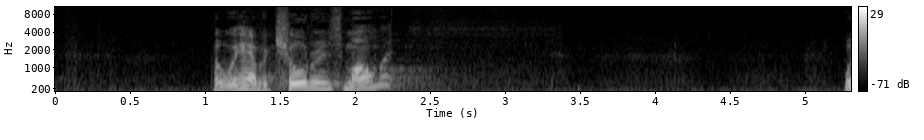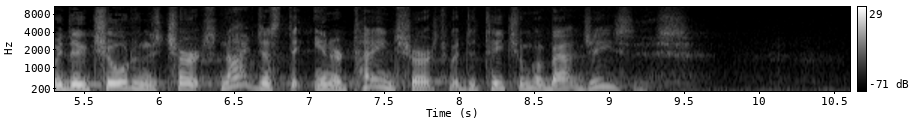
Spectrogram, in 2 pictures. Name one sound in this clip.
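An elderly man speaks calmly into a microphone, with pauses.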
